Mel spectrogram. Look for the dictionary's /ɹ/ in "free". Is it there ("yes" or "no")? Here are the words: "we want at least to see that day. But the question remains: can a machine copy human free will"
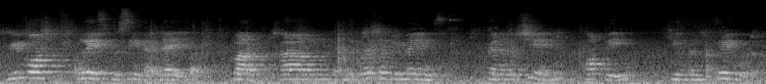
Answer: no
